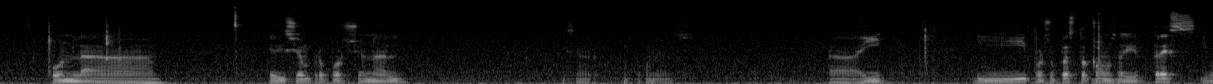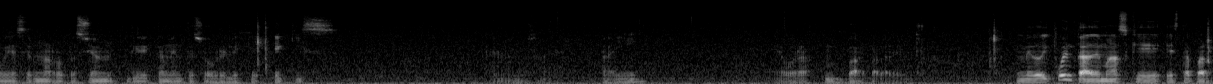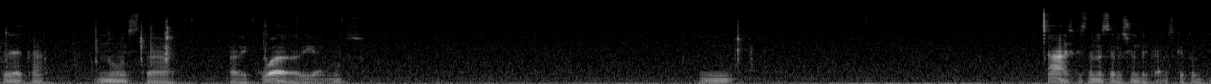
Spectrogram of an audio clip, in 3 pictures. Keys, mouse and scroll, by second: 4.5-4.9 scroll up 1, 7.9 click, 8.7-9.9 shift+middle drag, 10.3 KP_3, 14.1 r, 17.0 click, 17.9-19.6 drag, 19.6 click, 20.0 scroll up 2, 21.1-21.5 scroll up 2, 21.6 shift+click, 22.3 shift+scroll up 2, 23.6 Tab, 24.6 Tab, 25.1 a, 25.5 alt+shift+right click, 26.0 alt+shift+right click, 26.5 alt+shift+right click, 27.3-30.7 alt+shift+drag, 27.3-30.7 alt+shift+right drag, 31.0 b, 31.5-32.5 drag, 33.1 middle click, 35.3 click.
